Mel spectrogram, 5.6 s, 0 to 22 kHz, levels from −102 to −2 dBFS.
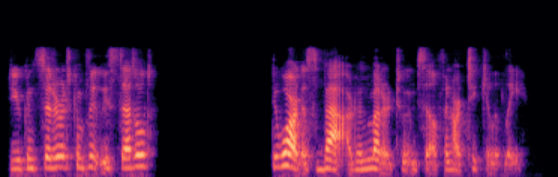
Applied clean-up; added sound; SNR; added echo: neural mask model Resemble Enhance denoiser.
